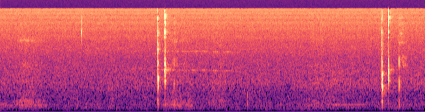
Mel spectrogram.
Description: Two and a half week old baby with hiccups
